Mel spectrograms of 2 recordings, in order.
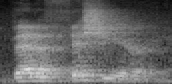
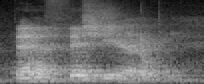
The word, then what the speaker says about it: beneficiary: ooh okay beneficiary right this is again where that C is kind of pronounced like the beneficiary beneficiary and that's the person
